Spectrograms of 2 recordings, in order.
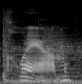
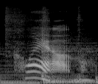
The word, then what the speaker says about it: CLAMB: We stan Count Zero on this channel, but we also stan CLAMB. You can follow them on CLAMBgram on Instagram. And everything has a silent B in it because that's just how they roll.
